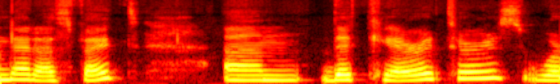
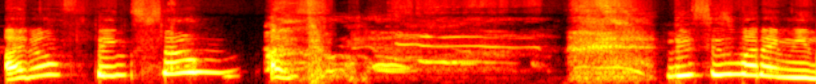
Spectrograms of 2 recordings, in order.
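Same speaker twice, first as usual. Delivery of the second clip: high and louder, laughing; 5 dB louder than usual. Real, not acted. Co-host laughing at forgetting the plots, amused. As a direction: burst out laughing in agreement.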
